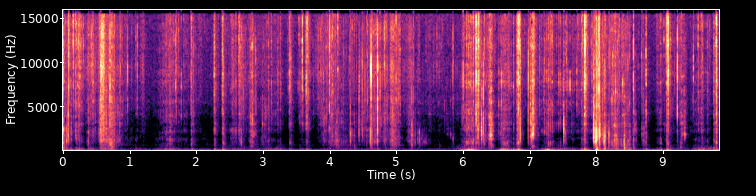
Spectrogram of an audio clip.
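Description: A utility knife blade scores a solid tan bar of dry soap held in the hand, chipping off crunchy flakes. Dense, dry crunching and crackling scrapes come in quick, uneven bursts with sharp, bright clicks over a low rasp. The cutting grows louder and heavier in the second half.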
